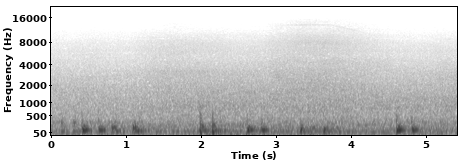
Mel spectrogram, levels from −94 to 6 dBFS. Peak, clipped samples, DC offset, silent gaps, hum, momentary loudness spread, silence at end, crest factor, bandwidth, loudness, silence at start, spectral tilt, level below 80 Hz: -14 dBFS; under 0.1%; under 0.1%; none; none; 12 LU; 0 s; 18 dB; 9.6 kHz; -33 LUFS; 0 s; -8 dB/octave; -40 dBFS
